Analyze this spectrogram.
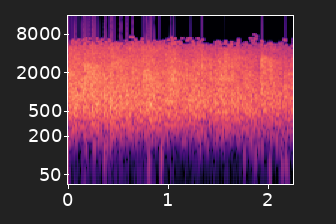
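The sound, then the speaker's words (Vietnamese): Applause from an audience at a Buddhist dharma talk, a dense, steady clatter of clapping that stays loud throughout, with no voices over it. “cho anh tràng pháo tay đi”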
